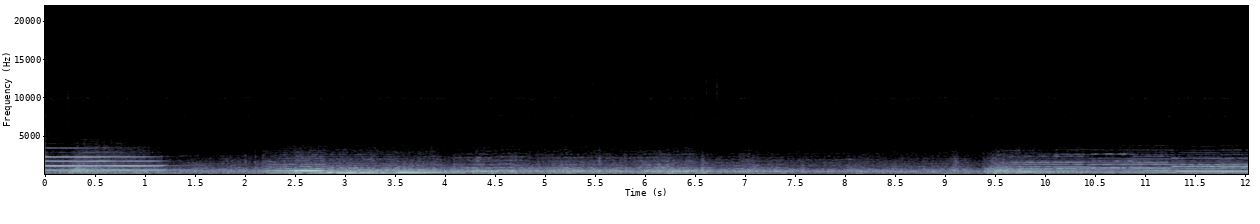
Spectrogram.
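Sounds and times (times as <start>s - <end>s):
horn long held note: 0.0s - 1.4s.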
